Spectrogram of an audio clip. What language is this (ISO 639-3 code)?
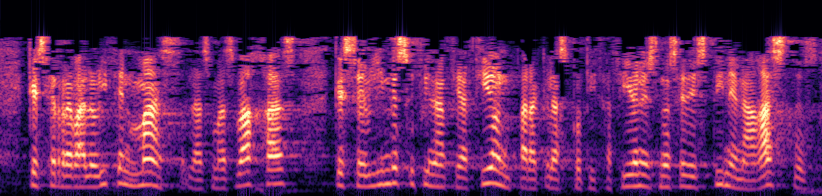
spa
